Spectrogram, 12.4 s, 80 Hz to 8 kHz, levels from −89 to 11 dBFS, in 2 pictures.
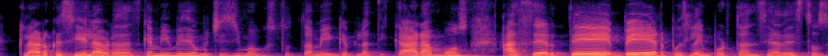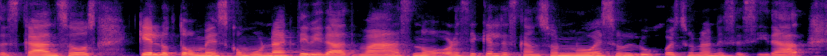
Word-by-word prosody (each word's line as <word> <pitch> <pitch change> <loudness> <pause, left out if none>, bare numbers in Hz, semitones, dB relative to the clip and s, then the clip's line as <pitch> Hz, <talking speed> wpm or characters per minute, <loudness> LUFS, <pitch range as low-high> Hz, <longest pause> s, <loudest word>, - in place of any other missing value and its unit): Claro 225 +6 +2
que 280 - -1
sí, 260 +2 +1
la 250 -4 +4
verdad 195 0 0
es 210 -1 -8
que 235 - -3
a - - 0
mí 220 -1 +2
me 220 +1 0
dio 220 -1 +1
muchísimo 210 -1 -4
gusto 190 +2 -14
también 165 -2 -4
que 200 - -5
platicáramos, 190 +2 0 0.2
hacerte 185 +4 +4
ver, 195 +4 +6
pues, 195 -2 -5
la 175 - 0
importancia 170 +4 -3
de 195 - -1
estos 200 +1 -7
descansos, 190 +4 +1 0.3
que 195 -1 +5
lo 180 -1 +1
tomes 200 +3 +1
como 190 -3 -2
una 200 +5 +2
actividad 175 -6 +1
más, 180 +5 0
¿no?, 190 -2 -1
ahora 185 0 -2
sí 195 +2 -6
que, 220 +3 -4
el 220 - -2
descanso 185 0 -5
no 195 +1 +2
es 220 0 -3
un 195 -2 -2
lujo, 175 +2 -5
es 195 0 -6
una 190 +1 -3
necesidad, 170 +1 -4
195 Hz, 215 wpm, -23 LUFS, 180-210 Hz, 0.3 s, ver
